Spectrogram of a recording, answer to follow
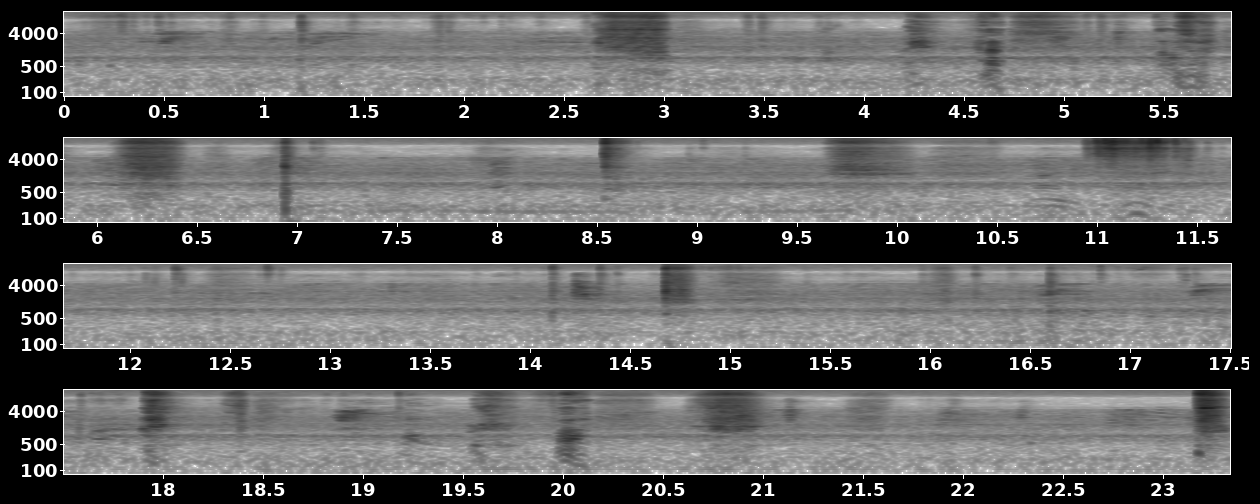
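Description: A man's hard, heavy breaths in short bursts every second or two, with a few sharp slaps, from exertion during six-pump burpees: gloved hands meeting the concrete.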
